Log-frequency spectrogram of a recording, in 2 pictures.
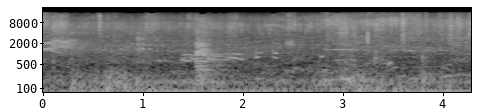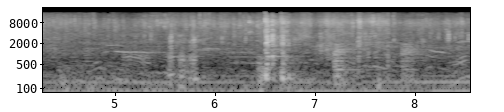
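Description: A young child's short, high vocal sounds over outdoor playground background, with a sharp clatter about six and a half seconds in.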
